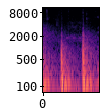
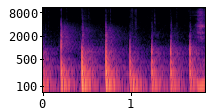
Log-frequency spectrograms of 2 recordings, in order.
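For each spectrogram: First: hollow drywall between studs. Second: drywall over a stud (solid).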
